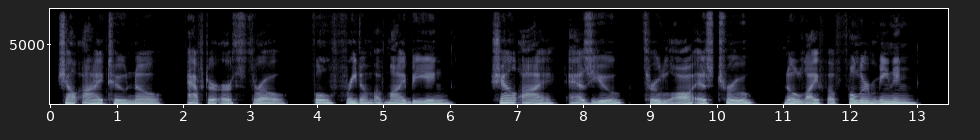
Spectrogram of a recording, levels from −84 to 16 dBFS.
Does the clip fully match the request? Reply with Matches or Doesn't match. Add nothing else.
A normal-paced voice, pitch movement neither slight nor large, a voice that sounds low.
Doesn't match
